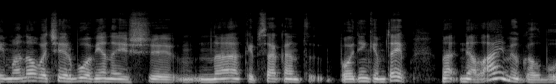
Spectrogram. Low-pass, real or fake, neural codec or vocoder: 14.4 kHz; real; none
